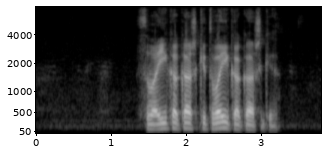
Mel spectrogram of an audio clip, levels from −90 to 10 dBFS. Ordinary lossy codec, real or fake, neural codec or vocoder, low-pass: none; real; none; none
